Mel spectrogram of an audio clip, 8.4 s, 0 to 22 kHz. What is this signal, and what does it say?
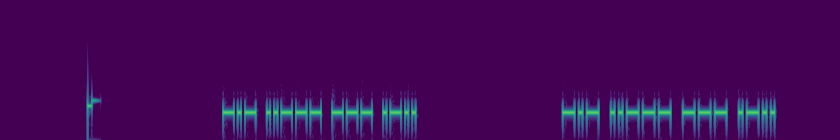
Morse code, heard as a keyed tone, about 29 wpm, 700 Hz. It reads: K2OL K2OL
